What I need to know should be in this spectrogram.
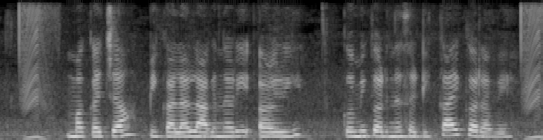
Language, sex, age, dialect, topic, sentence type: Marathi, female, 18-24, Standard Marathi, agriculture, question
